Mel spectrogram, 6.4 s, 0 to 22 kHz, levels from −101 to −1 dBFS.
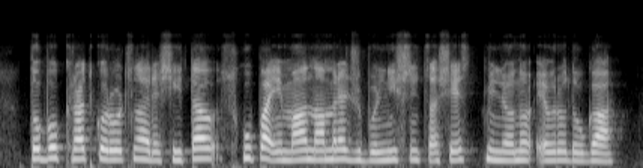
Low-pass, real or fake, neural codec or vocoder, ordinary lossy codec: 7.2 kHz; real; none; Opus, 16 kbps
